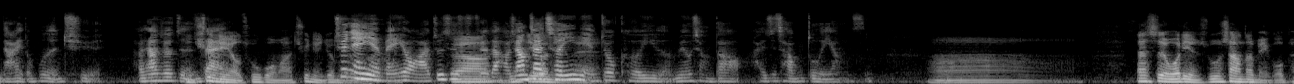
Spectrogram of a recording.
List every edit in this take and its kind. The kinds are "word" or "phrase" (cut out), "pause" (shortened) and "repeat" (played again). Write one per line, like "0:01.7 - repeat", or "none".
none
